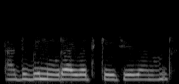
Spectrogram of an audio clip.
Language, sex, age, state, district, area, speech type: Kannada, female, 18-30, Karnataka, Gulbarga, urban, conversation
